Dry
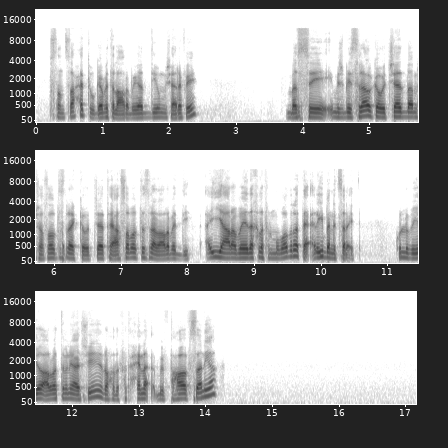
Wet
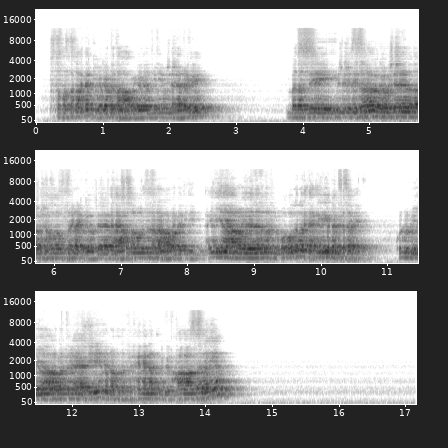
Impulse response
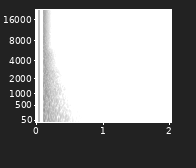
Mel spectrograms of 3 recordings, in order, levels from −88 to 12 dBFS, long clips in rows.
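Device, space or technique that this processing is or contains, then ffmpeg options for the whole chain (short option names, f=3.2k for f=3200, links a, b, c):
microphone above a desk: -filter_complex "[0:a]aecho=1:1:2.6:0.86[a];[1:a]atrim=start_sample=2205[b];[a][b]afir=irnorm=-1:irlink=0,volume=-1dB"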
